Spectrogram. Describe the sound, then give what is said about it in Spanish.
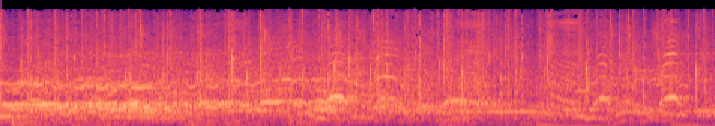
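Fake canned applause with crowd noise is played as a sound effect, a dense, steady clatter that runs throughout while a voice talks over it. “¿a qué se deben estos aplausos tan falsos?”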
